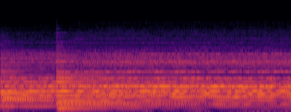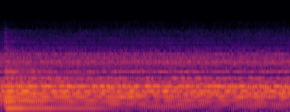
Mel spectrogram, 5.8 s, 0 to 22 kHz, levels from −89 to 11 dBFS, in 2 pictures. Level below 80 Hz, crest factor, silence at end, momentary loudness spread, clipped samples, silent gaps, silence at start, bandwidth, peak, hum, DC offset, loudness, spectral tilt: -66 dBFS; 14 dB; 0 s; 3 LU; under 0.1%; none; 0 s; 9 kHz; -14 dBFS; none; under 0.1%; -27 LUFS; -6.5 dB/octave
